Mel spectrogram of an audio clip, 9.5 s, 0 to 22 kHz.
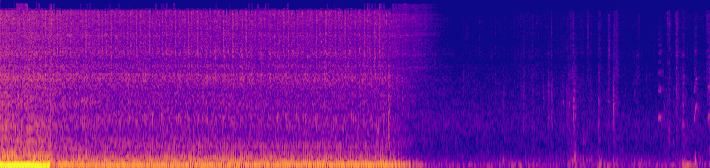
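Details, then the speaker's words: Barn-find Volvo 480ES on a replacement ECU, fuel pump primed: fires almost at the first turn of the key with a brief loud catch, then a steady, even idle until switched off; normal start and idle. "I haven't actually checked anything at all when the car started I just wanted to see if it started and it did it started almost at the first turn of the key"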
